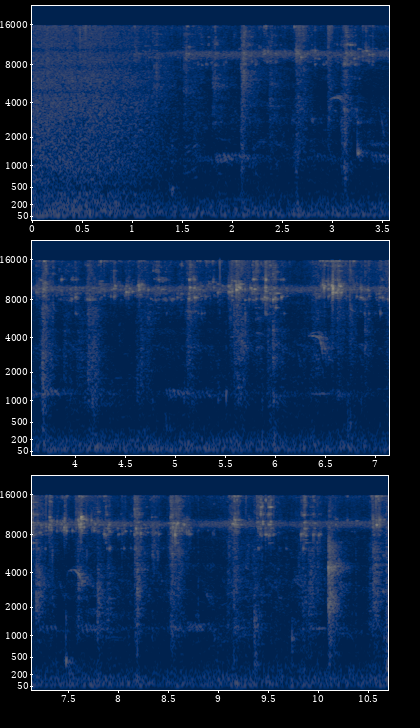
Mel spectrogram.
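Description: Faint, irregular light clicks and jingling of a child's metal anklets as she walks barefoot, with a few short high chirps in between.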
